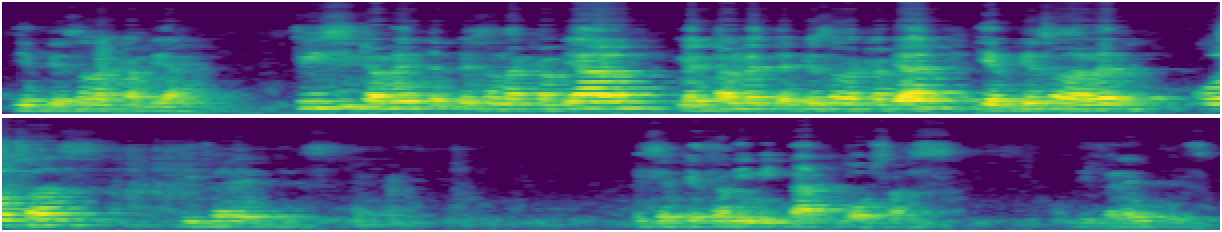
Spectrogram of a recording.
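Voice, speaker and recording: A man's voice: fairly high pitch, unhurried, pauses often, a little mellow, a little hiss or hum. A man preaching a sermon, calling his listeners brothers, asking rhetorical questions and acting out little dialogues. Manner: acts out short dialogues in voices. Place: church hall. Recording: echoey hall, voice from far off.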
